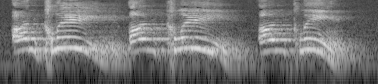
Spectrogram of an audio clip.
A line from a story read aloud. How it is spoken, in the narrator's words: shout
